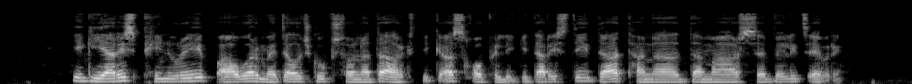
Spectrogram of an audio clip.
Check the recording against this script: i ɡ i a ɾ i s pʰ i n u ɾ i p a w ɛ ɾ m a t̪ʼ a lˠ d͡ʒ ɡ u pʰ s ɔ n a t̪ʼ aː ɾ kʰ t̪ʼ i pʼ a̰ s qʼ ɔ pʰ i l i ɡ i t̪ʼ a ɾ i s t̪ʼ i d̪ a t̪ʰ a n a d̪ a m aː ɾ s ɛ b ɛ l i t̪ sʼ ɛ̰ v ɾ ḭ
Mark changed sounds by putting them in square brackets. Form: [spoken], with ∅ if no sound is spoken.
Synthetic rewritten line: i ɡ i a ɾ i s pʰ i n u ɾ i [pʼ] a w ɛ ɾ m [ɛ] t̪ʼ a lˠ d͡ʒ ɡ u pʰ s ɔ n a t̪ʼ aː ɾ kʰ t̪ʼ i [kʼ] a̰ s qʼ ɔ pʰ i l i ɡ i t̪ʼ a ɾ i s t̪ʼ i d̪ a t̪ʰ a n a d̪ a m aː ɾ s ɛ b ɛ l i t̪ sʼ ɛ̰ v ɾ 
